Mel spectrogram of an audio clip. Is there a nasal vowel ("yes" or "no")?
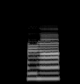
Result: yes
